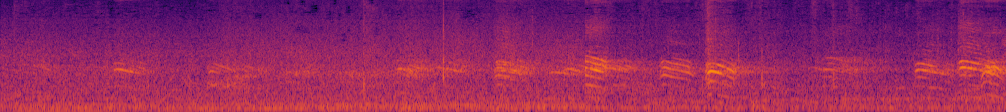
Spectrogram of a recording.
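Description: A black bird calling in short downward-sliding notes, in quick runs of two or three, faint at first and louder from about five seconds in.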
